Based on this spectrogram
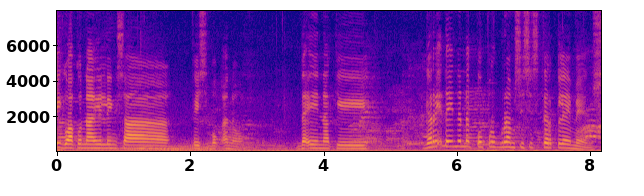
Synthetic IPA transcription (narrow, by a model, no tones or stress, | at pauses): iɡoʔɐkonahɪlɪŋsɐ | fɛjsbʊkɐno̞ | d̪ɐʔɛnɐkɪ | ɡɐɾɪʔd̪aʔɪnɐnɐɡ̚popɾoɡɾamsɪsɪst̪ɛɾklɛmɛns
